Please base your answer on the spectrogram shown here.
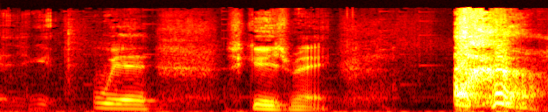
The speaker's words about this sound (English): sorry about that. That was coming for a while. I was thinking, when am I going to cough? I can feel it building up.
